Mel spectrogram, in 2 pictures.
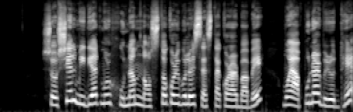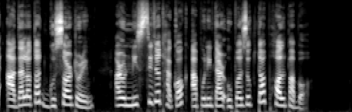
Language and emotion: Assamese, angry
